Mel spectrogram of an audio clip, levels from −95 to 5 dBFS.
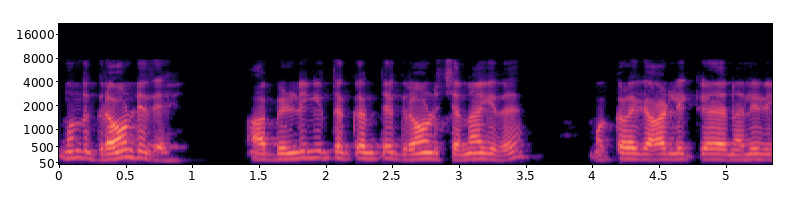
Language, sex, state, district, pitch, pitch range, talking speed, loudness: Kannada, male, Karnataka, Bijapur, 160 Hz, 145-180 Hz, 135 wpm, -25 LUFS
